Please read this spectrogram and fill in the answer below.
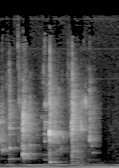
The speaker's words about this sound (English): So now we're all stood in this tiny mouldy bathroom, crowded round the toilet, lid fully closed, and a gentle splashing sound coming from inside.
